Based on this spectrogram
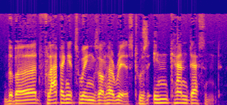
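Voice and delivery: ordinary delivery

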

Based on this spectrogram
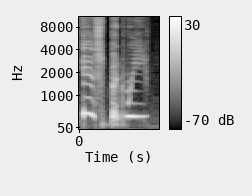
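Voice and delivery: very high squeaky protest; tiny high creature voice; Peaches. A narrator's reading. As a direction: squeak a small objection, cut off. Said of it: "said the voice of Peaches".

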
